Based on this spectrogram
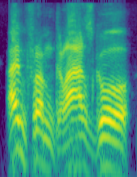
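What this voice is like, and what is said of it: Put-on Glaswegian Scottish accent. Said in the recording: “is this racist if I do this voice?”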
